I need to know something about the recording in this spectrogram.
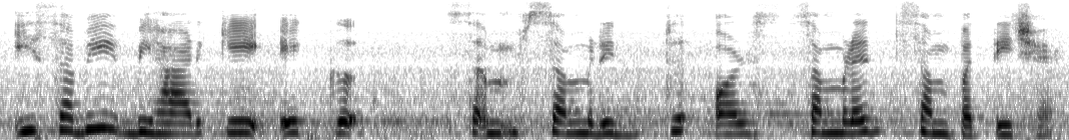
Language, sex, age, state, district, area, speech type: Maithili, female, 30-45, Bihar, Purnia, urban, spontaneous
